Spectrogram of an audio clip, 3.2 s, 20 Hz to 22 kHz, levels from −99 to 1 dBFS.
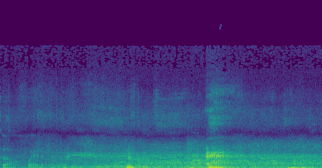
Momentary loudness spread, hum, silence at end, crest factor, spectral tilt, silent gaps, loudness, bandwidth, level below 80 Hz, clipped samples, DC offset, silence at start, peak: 19 LU; none; 0 s; 22 dB; -7.5 dB/octave; none; -25 LUFS; 11 kHz; -32 dBFS; under 0.1%; under 0.1%; 0 s; -4 dBFS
